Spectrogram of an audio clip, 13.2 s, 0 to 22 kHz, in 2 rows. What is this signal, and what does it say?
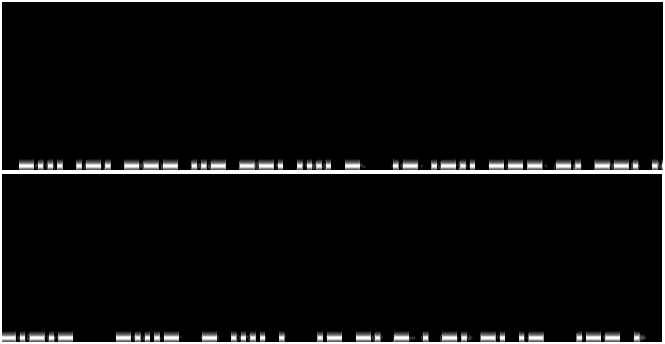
Morse code, heard as a keyed tone, about 25 wpm, 600 Hz. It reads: BROUGHT ALONG. <BT> THE ANTENNA WE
